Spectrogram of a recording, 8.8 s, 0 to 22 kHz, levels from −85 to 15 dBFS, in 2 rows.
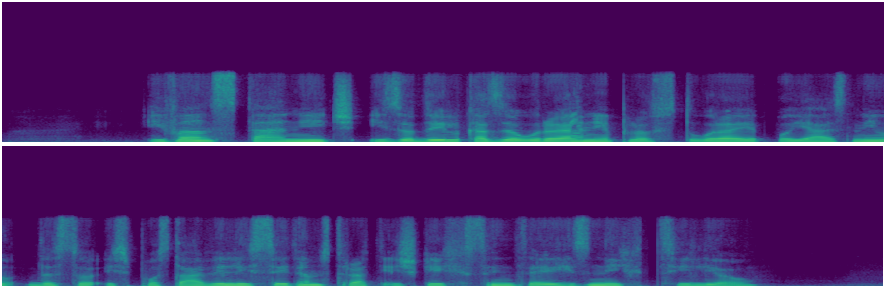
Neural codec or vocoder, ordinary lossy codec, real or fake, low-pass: codec, 16 kHz in and 24 kHz out, 0.6 kbps, FocalCodec, streaming, 4096 codes; none; fake; 10.8 kHz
